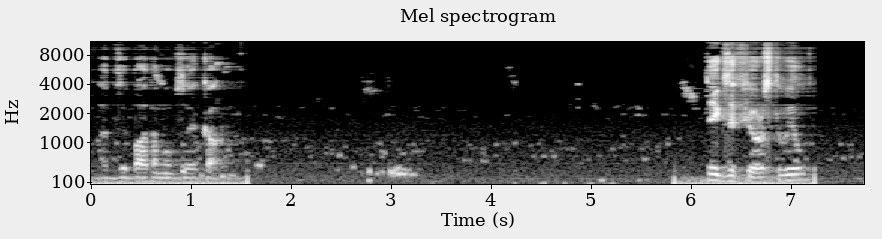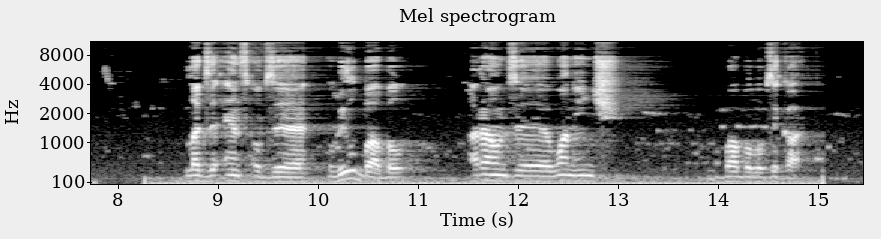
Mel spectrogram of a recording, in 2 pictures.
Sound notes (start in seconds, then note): 2.5 birds chirping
